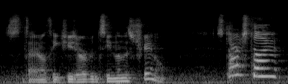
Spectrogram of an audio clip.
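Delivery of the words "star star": very high, thin falsetto pet call; high-pitched kitty-calling voice; calling the cat. Real, not acted. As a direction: coo the cat's name way up high.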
